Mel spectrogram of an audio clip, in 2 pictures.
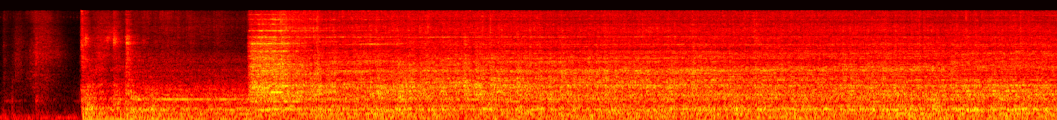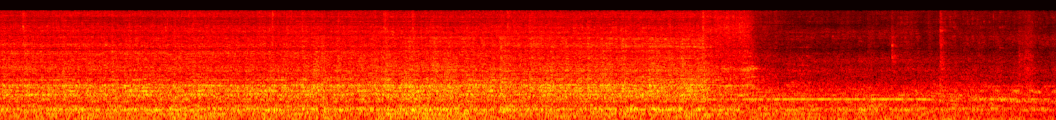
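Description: Vertical bandsaw starting up about a second in; from about two and a half seconds its blade cuts through a steel bar with a loud, steady cutting noise. The cut ends a few seconds before the end and the saw runs on more quietly, its pitch falling.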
